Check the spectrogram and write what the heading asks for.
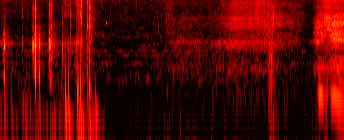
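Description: Handling noise: a quick run of sharp clicks and rustles in the first second, then quiet room tone with a single tap about three and a half seconds in.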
